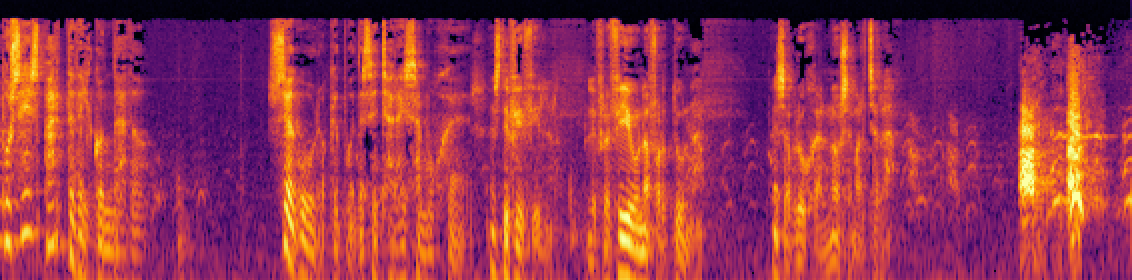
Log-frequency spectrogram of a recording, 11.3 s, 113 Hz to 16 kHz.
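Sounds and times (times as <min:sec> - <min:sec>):
speech: 0:00.0 - 0:01.6, 0:02.7 - 0:09.1
dog barking: 0:07.1 - 0:07.8, 0:09.0 - 0:11.3
dog yelp: 0:09.0 - 0:11.3.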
